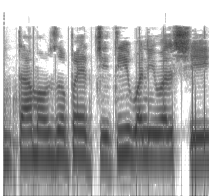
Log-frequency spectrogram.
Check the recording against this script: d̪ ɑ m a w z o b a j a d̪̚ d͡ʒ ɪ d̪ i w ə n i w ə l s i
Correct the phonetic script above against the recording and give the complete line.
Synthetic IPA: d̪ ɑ m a w z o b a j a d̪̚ d͡ʒ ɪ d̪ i w ə n i w ə l ʃ i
